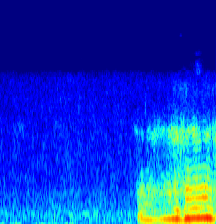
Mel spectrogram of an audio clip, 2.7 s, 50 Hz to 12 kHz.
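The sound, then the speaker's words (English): A large 150-pound dog gives one deep, drawn-out bark with a rough, growling edge near the end, loud after a stretch of faint low background noise. “Was that the dog? It's 150-pound dog.”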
